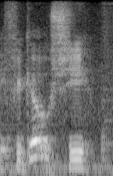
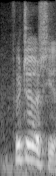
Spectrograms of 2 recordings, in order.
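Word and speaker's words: 腐女子: Oh, Fujoshi. Yeah, Fujoshi is right.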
